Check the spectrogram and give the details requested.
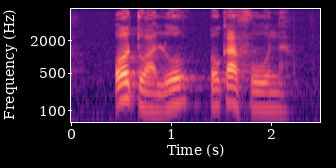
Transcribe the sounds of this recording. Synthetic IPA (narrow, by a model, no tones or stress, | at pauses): ɔd̥ʱwalɔɔkʼafuːna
